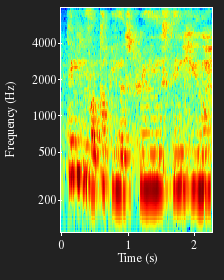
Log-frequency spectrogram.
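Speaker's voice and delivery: breathless whispered thank you. Real, not acted. Thanking viewers for tapping screens, whispered.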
